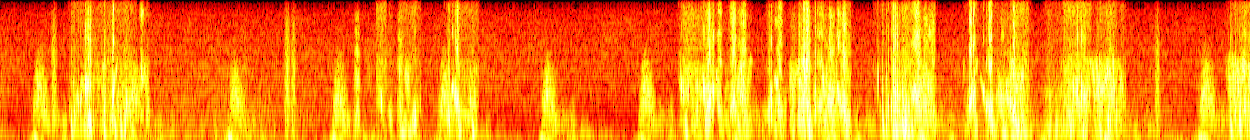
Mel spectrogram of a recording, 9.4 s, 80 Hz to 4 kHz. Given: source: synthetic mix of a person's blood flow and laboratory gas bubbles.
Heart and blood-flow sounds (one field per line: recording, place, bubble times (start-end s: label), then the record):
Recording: Doppler ultrasound of blood flow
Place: subclavian vein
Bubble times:
0.51-1.13 s: bubbles
2.82-2.96 s: bubbles
2.98-3.16 s: bubbles
3.33-3.60 s: bubbles
5.08-5.66 s: bubbles
5.75-6.40 s: bubbles
6.55-7.04 s: bubbles
7.22-7.75 s: bubbles
7.83-8.44 s: bubbles
9.19-9.39 s: bubbles
From the record:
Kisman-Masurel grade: 333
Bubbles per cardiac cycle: rolling drumbeat, 9 or more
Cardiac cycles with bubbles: 50 to 99%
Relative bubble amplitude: loud (0.450 to 0.775)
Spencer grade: 3 (all of the cardiac periods contain showers or single bubble signals, but not dominating or overriding the cardiac motion signals)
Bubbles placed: anywhere in the cardiac cycle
